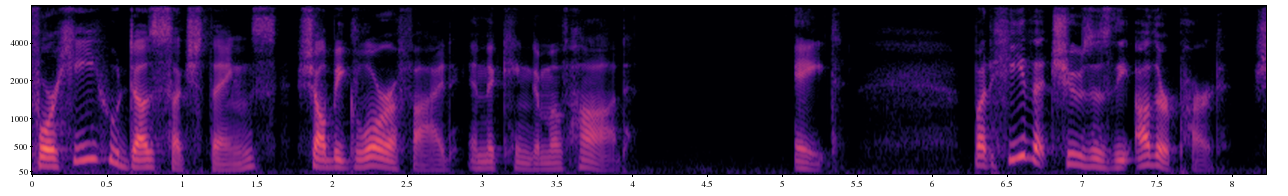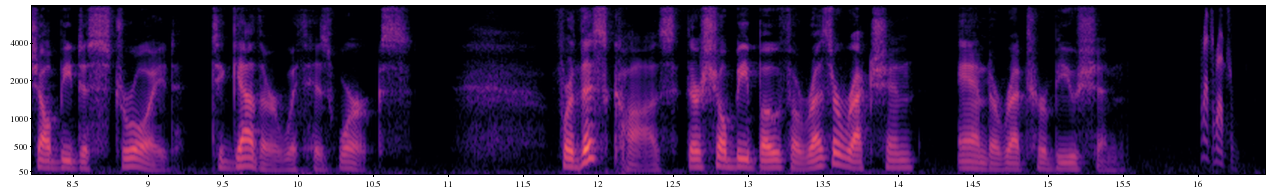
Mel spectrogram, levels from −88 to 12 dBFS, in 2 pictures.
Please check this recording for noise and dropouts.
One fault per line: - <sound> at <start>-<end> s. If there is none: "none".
- chirp at 16.0-16.3 s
